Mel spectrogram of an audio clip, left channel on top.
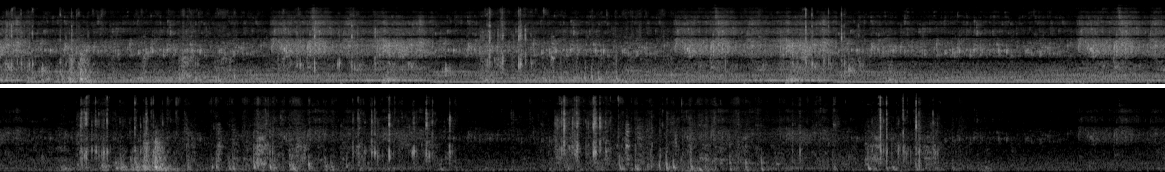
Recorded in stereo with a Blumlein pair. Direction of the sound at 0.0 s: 40° left.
